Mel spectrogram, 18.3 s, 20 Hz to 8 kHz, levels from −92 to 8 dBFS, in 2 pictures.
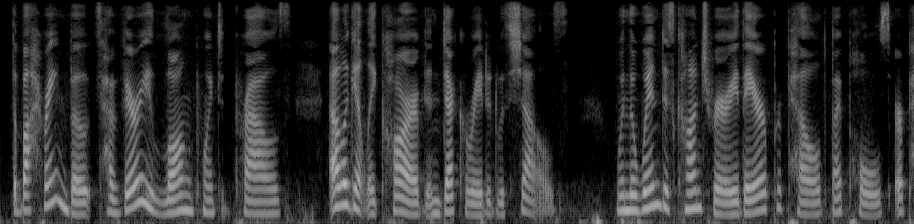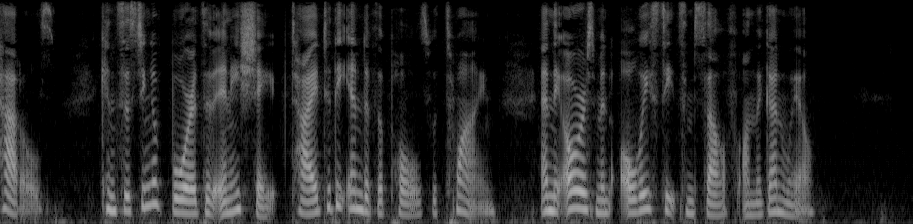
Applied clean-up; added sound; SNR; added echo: none; none; none; none.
